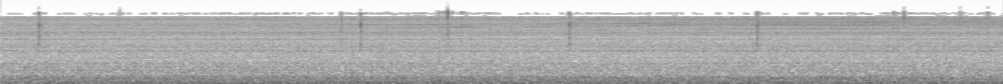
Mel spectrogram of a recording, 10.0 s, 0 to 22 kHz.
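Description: Steady low rumble of cabin noise inside an Airbus A321 descending on approach: engine and airflow noise, with a faint steady hum over it.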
